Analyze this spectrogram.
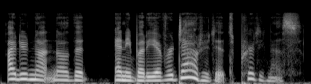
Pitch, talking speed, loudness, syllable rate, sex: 205 Hz, 195 wpm, -18 LUFS, 6.4 syllables/s, female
